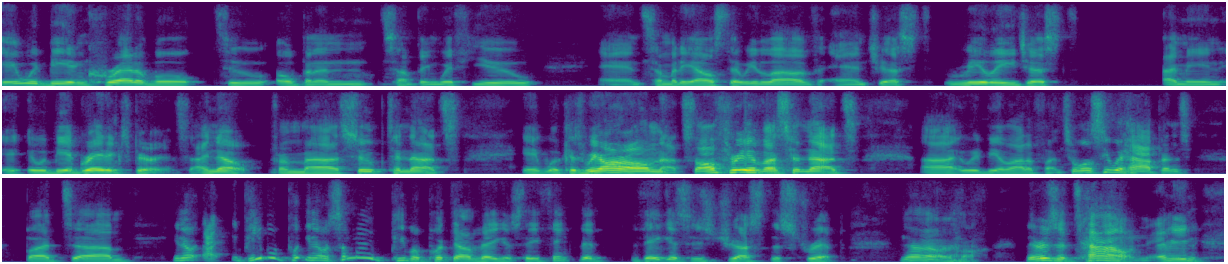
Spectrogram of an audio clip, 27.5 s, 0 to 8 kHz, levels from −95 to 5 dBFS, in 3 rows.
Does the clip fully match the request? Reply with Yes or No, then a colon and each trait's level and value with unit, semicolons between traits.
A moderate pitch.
No: low, 125 Hz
